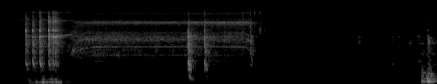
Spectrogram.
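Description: Two bolts being removed from a camber link mount with a ratchet, heard as close, rapid clicking bursts, one long run, then short ratcheting and a metallic clatter, with quiet gaps between.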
